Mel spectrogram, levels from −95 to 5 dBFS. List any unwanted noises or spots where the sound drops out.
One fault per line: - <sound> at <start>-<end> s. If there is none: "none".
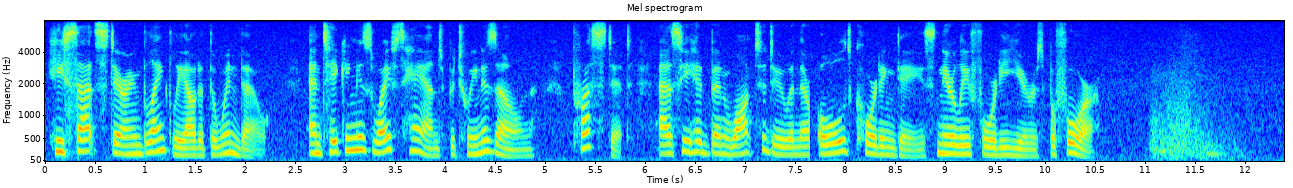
- dropout at 7.6-7.7 s
- sigh at 11.0-12.1 s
